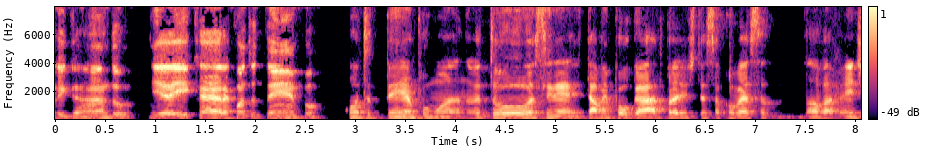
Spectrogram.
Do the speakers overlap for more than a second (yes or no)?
no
